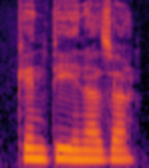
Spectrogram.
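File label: "chentinas", female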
